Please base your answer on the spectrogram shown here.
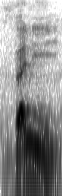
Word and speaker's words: vanille: Como se dan cuenta, se dice la A normal y la N con la I que sigue. Vanille. Vanille. Espero ser lo más claro posible en eso. Es vanille y no en.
